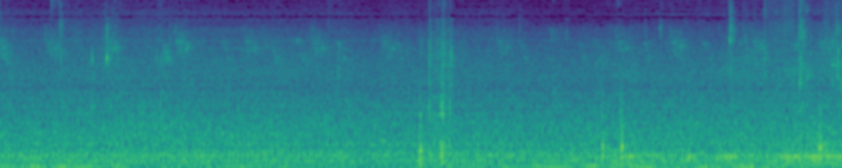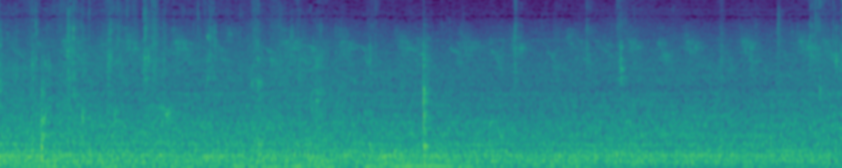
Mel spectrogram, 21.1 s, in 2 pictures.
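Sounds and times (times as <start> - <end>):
steady low hum: 0.0 - 21.0
wet chewing and lip-smacking: 9.0 - 15.3, 17.8 - 18.5.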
